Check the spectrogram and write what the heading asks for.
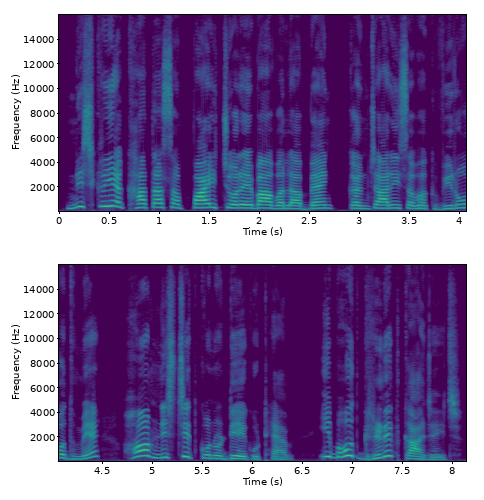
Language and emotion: Maithili, disgusted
